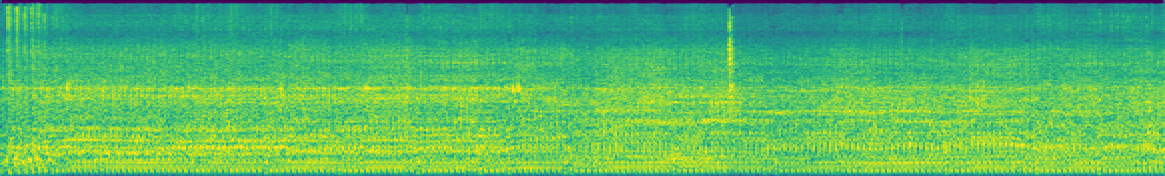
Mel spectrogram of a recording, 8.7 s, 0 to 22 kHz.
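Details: Toro Wheel Horse 8-25 ride-on mower after repair: small single-cylinder engine runs steady and even at constant speed, no knocks, misses or surging; healthy and ready to mow.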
